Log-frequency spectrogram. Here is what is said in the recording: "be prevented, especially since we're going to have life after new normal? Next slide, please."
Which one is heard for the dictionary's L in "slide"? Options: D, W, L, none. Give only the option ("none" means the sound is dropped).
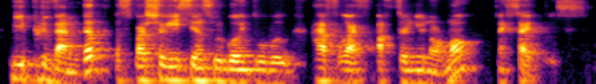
none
